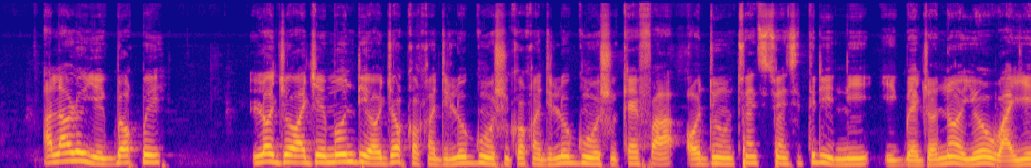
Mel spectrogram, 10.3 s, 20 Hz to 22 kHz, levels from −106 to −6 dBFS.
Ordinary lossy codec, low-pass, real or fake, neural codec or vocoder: none; none; real; none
